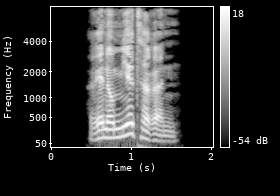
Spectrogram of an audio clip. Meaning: inflection of renommiert: 1. strong genitive masculine/neuter singular comparative degree 2. weak/mixed genitive/dative all-gender singular comparative degree
- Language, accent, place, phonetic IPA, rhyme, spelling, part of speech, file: German, Germany, Berlin, [ʁenɔˈmiːɐ̯təʁən], -iːɐ̯təʁən, renommierteren, adjective, De-renommierteren.ogg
